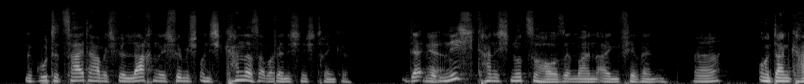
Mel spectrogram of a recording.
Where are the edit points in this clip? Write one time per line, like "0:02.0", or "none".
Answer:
0:02.0
0:02.7
0:03.7
0:04.8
